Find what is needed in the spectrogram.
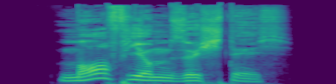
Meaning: morphinomaniac
- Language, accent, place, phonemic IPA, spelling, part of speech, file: German, Germany, Berlin, /ˈmɔʁfi̯ʊmˌzʏçtɪç/, morphiumsüchtig, adjective, De-morphiumsüchtig.ogg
